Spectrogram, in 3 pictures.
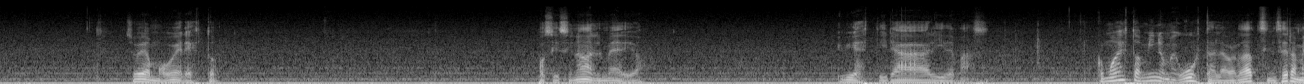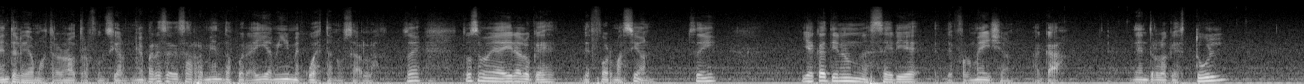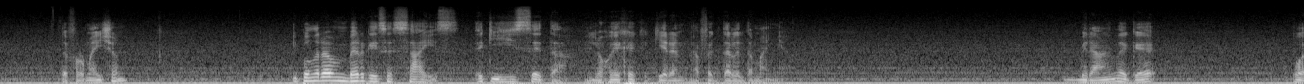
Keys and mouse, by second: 1.4-3.2 drag, 5.7-9.9 drag, 11.7-39.1 drag.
